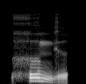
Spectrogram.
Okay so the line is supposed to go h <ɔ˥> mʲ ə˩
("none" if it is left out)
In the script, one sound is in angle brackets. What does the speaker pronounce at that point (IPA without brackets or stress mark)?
ʊ˥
